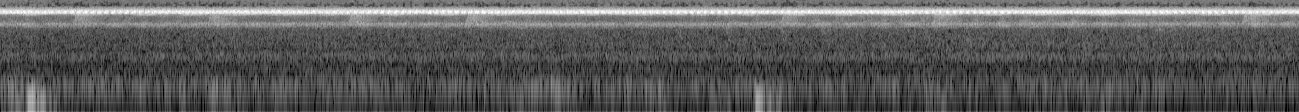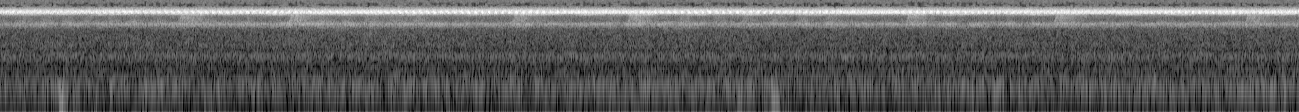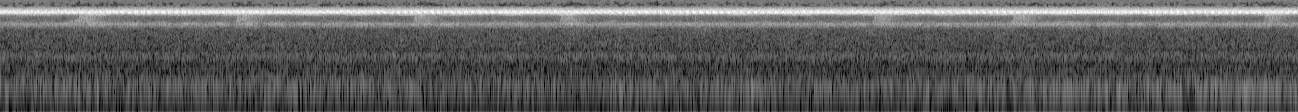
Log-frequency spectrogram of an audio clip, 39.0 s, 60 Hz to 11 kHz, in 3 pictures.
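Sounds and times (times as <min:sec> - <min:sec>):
high-pitched insect chorus: 0:00.0 - 0:38.9
soft low thump: 0:00.2 - 0:00.6, 0:07.5 - 0:07.9.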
